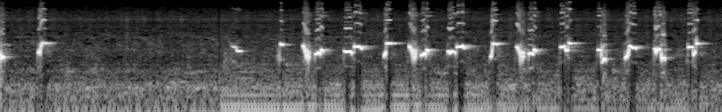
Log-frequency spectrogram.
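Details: Yellow-vented bulbul in a long, rapid fighting song used as a lure to set other birds singing. After two quiet seconds with low hum, clear whistled notes arrive about three per second, each bending around a mid-high pitch.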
